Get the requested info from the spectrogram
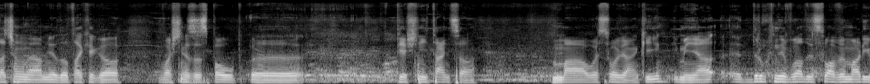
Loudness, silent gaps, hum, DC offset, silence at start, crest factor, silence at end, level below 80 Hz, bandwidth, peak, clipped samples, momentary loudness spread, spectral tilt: -15 LUFS; none; none; under 0.1%; 0 s; 14 dB; 0 s; -46 dBFS; 19.5 kHz; 0 dBFS; under 0.1%; 8 LU; -5 dB/octave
